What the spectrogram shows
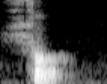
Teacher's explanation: for officially has a long o, but usually this is not a stressed word, and so in its weak form it would be represented by schwa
